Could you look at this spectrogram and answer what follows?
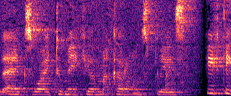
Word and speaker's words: macarons: salted caramel macaron today I'm making macarons or macaroons it depends how you want to pronunciate it macarons is probably the correct way because these biscuit are made in France so you could put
